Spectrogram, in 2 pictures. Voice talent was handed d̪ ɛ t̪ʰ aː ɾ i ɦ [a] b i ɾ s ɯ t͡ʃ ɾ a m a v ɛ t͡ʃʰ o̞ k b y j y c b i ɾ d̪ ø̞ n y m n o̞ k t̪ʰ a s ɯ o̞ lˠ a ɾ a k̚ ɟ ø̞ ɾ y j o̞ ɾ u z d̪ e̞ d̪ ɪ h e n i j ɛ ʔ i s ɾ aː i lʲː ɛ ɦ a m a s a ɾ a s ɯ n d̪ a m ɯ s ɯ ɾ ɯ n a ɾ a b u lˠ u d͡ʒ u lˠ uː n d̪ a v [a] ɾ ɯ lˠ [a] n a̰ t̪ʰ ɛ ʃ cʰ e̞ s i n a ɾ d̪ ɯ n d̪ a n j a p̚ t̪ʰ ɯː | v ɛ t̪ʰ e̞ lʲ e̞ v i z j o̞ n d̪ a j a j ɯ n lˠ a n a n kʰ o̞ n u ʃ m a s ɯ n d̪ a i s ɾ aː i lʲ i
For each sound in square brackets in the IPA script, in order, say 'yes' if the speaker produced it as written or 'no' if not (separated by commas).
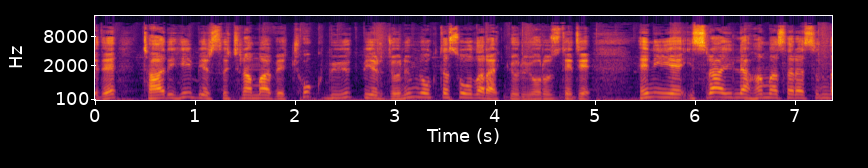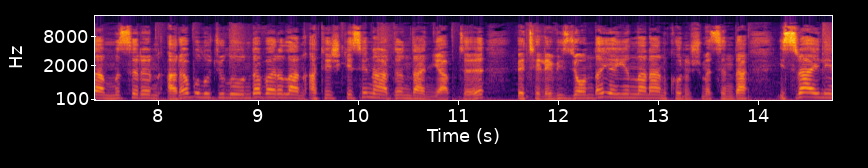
no, yes, yes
